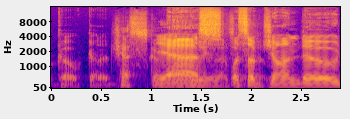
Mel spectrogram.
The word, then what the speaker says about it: Francesco: Wait, so it's Francesco or Francesca? Francesco. Oh, cool. Got it. Francesco.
